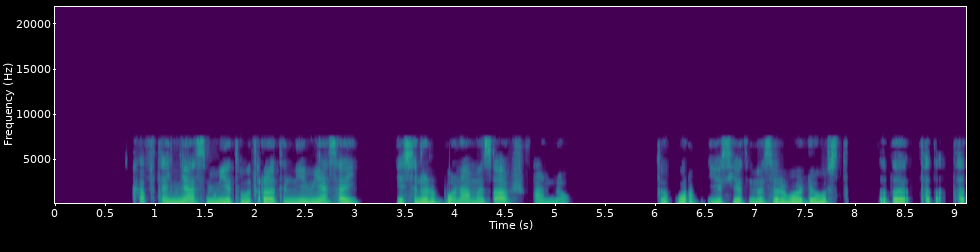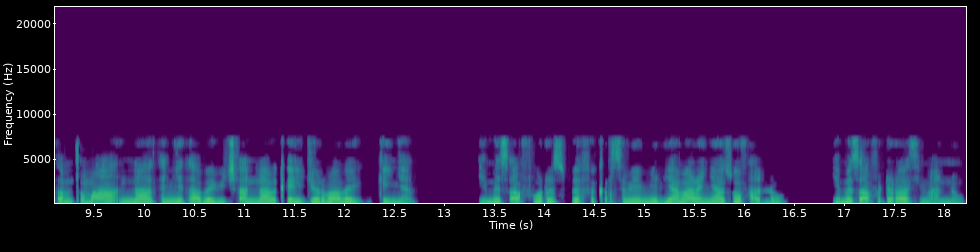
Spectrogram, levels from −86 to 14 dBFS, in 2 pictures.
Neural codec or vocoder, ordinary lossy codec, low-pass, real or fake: none; AAC, 48 kbps; 7.2 kHz; real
